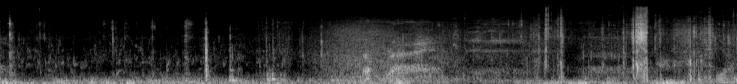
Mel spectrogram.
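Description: A bass boat engine drones across open water on Badin Lake, with wind and water noise and occasional clicks and knocks close by.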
